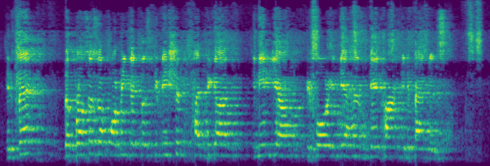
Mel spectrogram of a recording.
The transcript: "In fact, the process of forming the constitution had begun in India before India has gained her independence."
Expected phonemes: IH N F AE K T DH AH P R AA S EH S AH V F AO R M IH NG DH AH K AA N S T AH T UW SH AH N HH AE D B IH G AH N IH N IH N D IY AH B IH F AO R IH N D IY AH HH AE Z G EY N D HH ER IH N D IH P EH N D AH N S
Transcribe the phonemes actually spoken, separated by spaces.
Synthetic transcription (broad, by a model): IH N F AE K T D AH P R AA S EH S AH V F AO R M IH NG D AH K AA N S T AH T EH SH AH N HH AE D B IH G AH N IH N IH N D IY AH B IH F AO R IH N D IY AH HH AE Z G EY D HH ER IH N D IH P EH N D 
